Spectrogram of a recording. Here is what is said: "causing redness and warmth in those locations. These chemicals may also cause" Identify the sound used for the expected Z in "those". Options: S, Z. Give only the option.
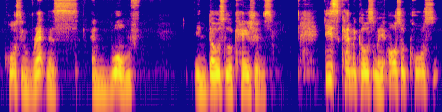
S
